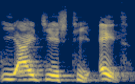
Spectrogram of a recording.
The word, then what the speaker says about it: eight: 就好比数字 8 啊，eight，它这个 gh 呢中间是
